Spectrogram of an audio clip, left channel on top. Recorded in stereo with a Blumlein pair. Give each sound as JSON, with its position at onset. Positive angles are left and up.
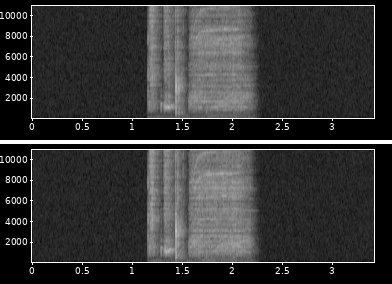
{"t": 1.1, "sound": "a camera shutter", "azimuth_deg": -10, "distance_m": 2.0}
